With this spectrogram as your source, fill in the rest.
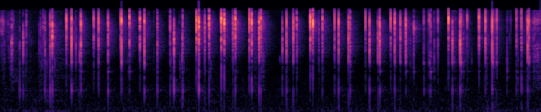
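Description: A silver mercury-glass candle jar filled with yellow candle wax is held tilted and tapped and scratched on the glass with long nails. A rapid run of many short, crisp, bright clicks and scratchy rasps is heard, with almost no low end and no ring.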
